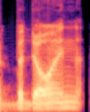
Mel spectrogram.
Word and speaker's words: Bowdoin: I went to Bowdoin. I might be saying that wrong. But yeah, Bowdoin.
